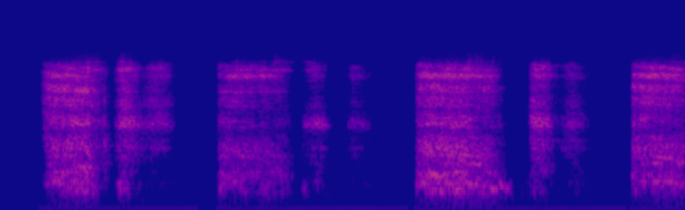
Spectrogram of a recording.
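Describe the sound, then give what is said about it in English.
Quick, shallow breaths rasp in and out in uneven bursts, some long and some clipped short, loud and breathy with brief silences between, a voice deliberately imitating panicked, anxious chest breathing. “If you do the opposite of that breathing, you will induce yourself with anxiety.”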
